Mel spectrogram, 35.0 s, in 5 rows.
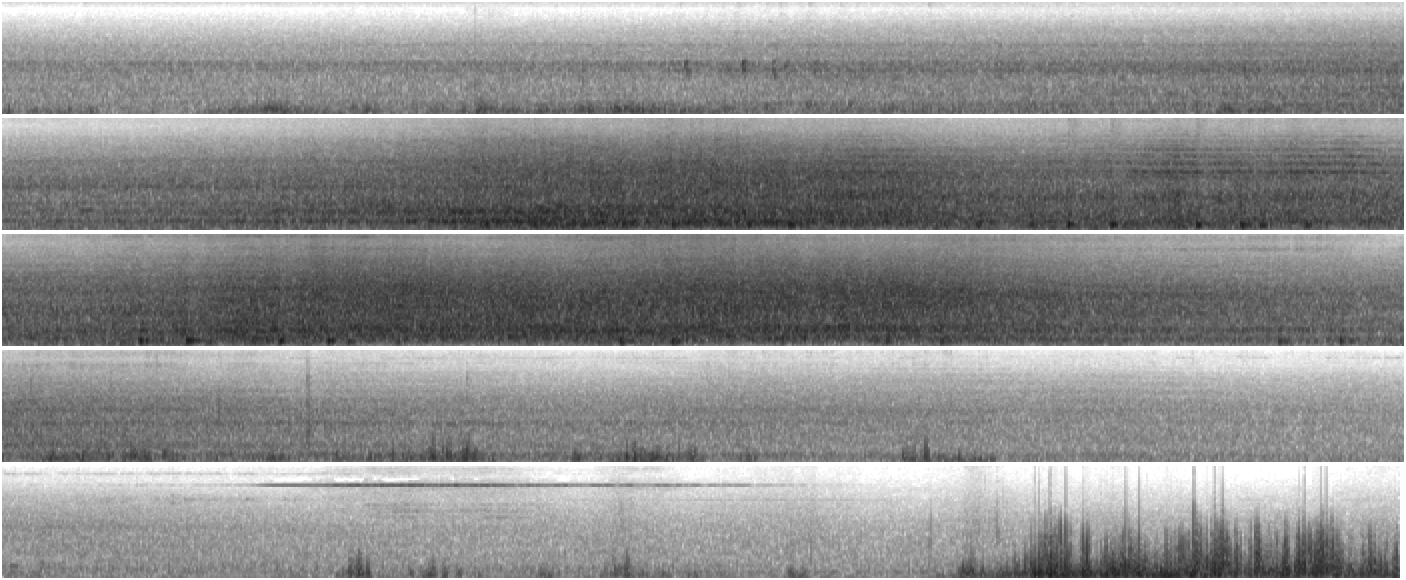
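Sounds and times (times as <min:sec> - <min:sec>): train wheels clickety-clack: 0:08.9 - 0:22.7.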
